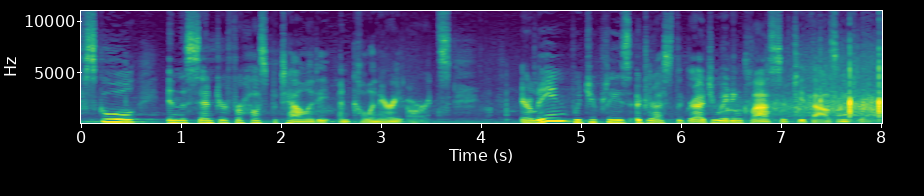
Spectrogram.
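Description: An elderly woman speaks calmly into a microphone in a large hall.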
